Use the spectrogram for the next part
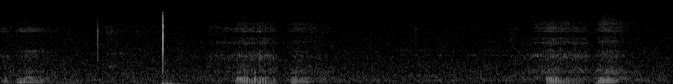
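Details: A sleeping husky puppy gives soft, low rumbling snores in repeated pairs with each breath, with brief clicks and quiet room noise; ordinary snoring.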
